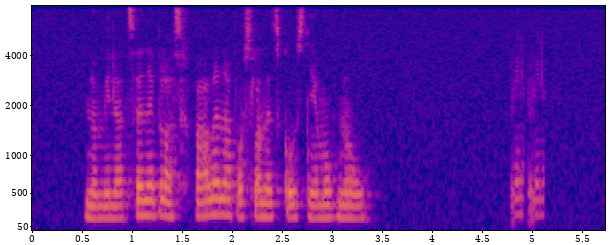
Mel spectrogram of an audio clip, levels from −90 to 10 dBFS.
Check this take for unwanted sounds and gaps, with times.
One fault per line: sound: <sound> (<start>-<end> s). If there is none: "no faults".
sound: laugh (4.8-5.1 s)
